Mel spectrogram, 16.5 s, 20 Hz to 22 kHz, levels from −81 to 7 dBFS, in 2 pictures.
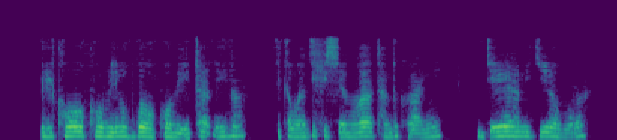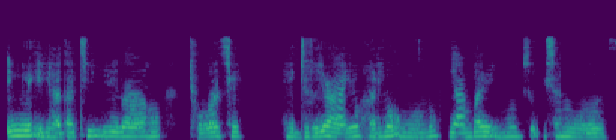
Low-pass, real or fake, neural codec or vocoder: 7.2 kHz; fake; codec, 44.1 kHz, 1.7 kbps, Pupu-Codec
